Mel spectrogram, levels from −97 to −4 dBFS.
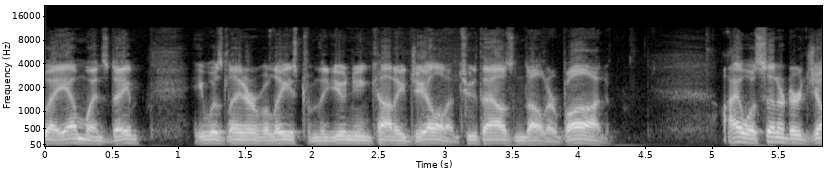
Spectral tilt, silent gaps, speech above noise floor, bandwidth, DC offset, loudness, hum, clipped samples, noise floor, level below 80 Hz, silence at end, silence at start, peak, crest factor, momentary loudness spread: -5 dB/octave; none; 32 dB; 11.5 kHz; under 0.1%; -23 LUFS; none; under 0.1%; -55 dBFS; -58 dBFS; 0 s; 0 s; -10 dBFS; 14 dB; 5 LU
